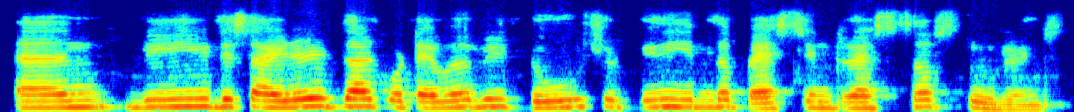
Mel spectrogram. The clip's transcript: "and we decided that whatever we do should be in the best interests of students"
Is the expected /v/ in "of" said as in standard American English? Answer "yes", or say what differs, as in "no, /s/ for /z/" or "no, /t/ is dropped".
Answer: yes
